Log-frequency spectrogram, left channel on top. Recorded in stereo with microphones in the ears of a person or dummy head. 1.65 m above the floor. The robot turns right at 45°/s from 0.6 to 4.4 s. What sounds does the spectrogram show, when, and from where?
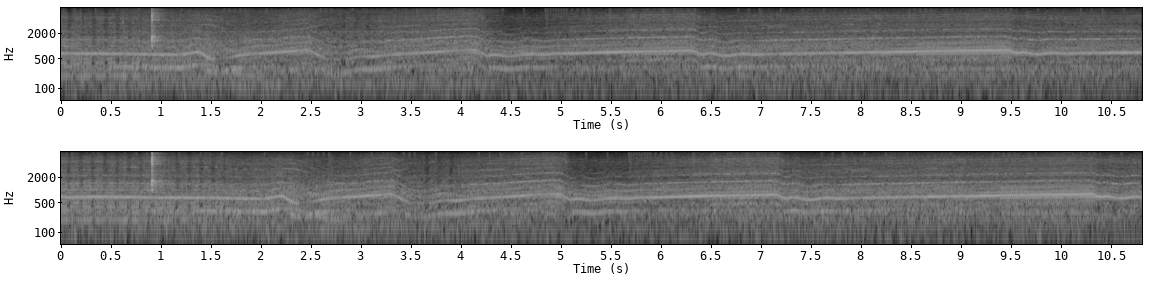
0.9 s tapping: 5° right (ahead or behind), 0.7 m; by 1.0 s 5° left (ahead or behind), 0.7 m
